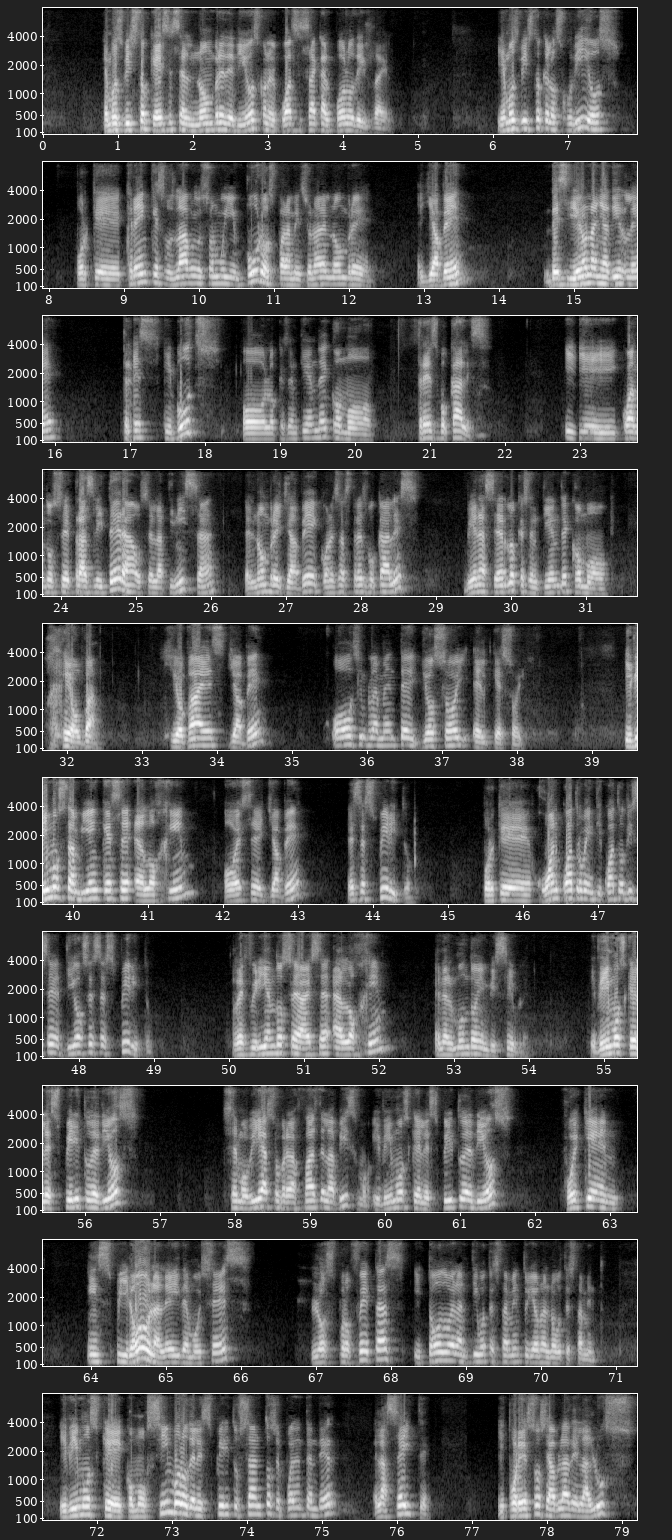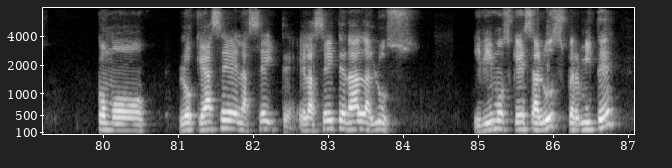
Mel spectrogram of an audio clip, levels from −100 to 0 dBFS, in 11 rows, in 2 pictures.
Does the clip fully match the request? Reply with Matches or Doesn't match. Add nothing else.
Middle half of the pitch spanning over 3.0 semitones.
Matches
